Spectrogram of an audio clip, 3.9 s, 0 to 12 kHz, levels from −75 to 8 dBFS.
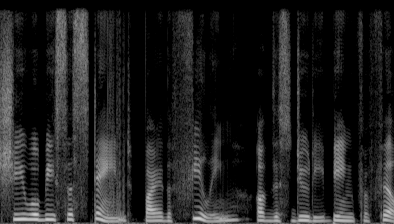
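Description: From 0.85 to 1.30 s the speech breaks into loose connector crackle: a worn contact making and breaking intermittently, chopping the signal into an irregular scratchy burst.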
